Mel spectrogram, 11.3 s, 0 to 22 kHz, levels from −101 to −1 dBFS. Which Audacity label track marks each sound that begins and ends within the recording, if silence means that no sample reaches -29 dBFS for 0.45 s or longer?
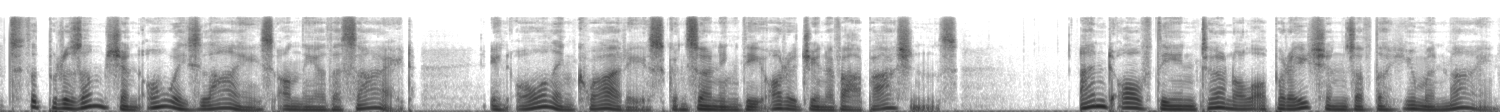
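3.680000	7.150000	sound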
